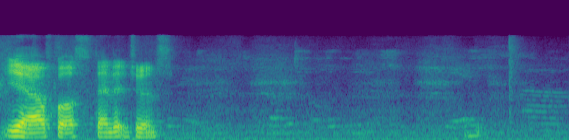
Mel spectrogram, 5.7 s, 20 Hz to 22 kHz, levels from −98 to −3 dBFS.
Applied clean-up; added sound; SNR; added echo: none; none; none; none.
